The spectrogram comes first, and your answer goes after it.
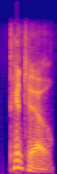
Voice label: "pinto", American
